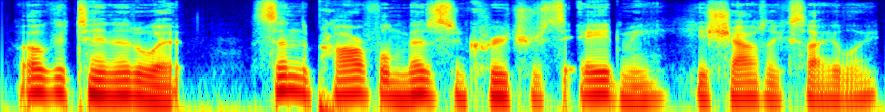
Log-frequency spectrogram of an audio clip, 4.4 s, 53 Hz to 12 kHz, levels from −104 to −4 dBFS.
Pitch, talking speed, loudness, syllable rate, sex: 110 Hz, 175 wpm, -19 LUFS, 7.3 syllables/s, male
